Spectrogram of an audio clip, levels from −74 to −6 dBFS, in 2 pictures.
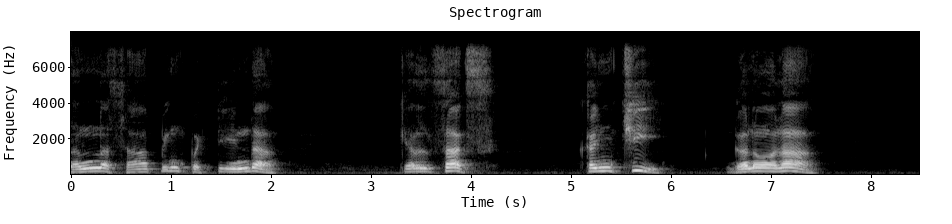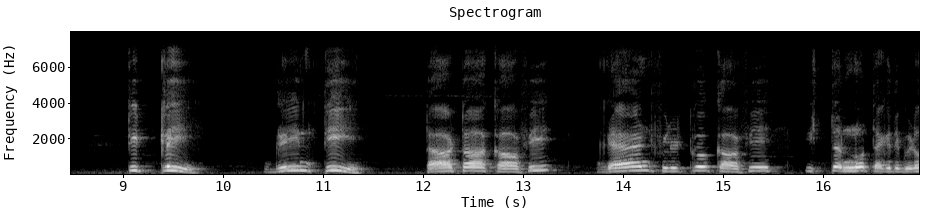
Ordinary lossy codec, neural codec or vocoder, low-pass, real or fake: none; none; 7.2 kHz; real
